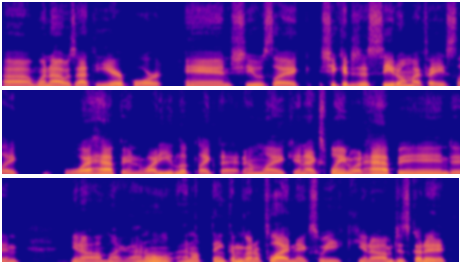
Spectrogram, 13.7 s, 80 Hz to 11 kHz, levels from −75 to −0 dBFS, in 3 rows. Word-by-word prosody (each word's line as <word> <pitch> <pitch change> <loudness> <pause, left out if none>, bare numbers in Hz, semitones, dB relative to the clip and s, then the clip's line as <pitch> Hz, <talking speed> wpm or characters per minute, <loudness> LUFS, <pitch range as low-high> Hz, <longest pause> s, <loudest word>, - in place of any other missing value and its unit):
uh, 95 -1 +2
when 110 +2 -2
I 105 0 +6
was 100 +1 -3
at 110 -1 +3
the 100 +2 -5
airport, 105 -10 +1 0.2
and 100 -3 0
she 120 +4 -3
was, 115 -4 -4
like 100 -2 +1
She 150 - -2
could 150 -1 +3
just 120 0 -2
see 135 -2 +5
it 125 - +3
on 110 -2 +1
my 105 -2 0
face, - - -2
like, 95 -1 -3 0.4
"What 105 +4 +3
happened? 105 -9 +3
Why 100 +2 +1
do 115 - 0
you 115 0 -1
look 115 0 -2
like 90 -2 -2
that?" 85 +4 -5
I'm 110 0 -5
like 100 -2 -1
and 115 -2 -3
I - - +5
explained 115 +3 0
what 100 -1 0
happened, 115 -2 +2
and, 95 -1 -5 0.5
you 110 - -4
know, 95 - -1
I'm, 100 +3 -4
like, 95 -7 -8
"I 145 - -6
don't 175 -10 0
I 135 - -4
don't 160 0 -4
think 145 -1 -2
I'm 120 -3 +1
gonna 105 -3 0
fly 105 +4 +6
next 95 -1 -6
week," 100 -5 -6
you 115 - -5
know? 95 - -1
"I'm 100 +3 -1
just 135 0 -6
gonna 115 -6 +3
110 Hz, 240 wpm, -23 LUFS, 100-120 Hz, 0.5 s, I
